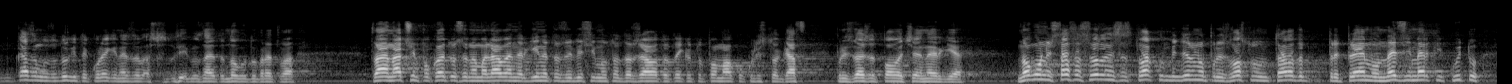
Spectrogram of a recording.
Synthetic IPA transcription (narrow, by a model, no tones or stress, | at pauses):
kazvəmɡozɐd̪ɾuɡ̟it̪ɛkolɛɡʲinɛzɐvaʃt̪ot̪ʊviɛɡoznaɛt̪ɛmnɔɡod̪obɾɛt̪ova | t̪ovaɛnat͡ʃinpokɔjt̪ʊsɛnɐmɐlʲavɐɛnɛɾɡʲijnət̪əzɐvisimost̪nɐd̪ɐɾʒavɐt̪ət̪ɤjkɐt̪ɔpomalˠkʊkolit͡ʃsst̪vɐɡaspɾoizvɛʒd̪ət̪̚pɔvɛt͡ʃɛːnɛɾɡʲijə | mnɔɡʊnɛʃt̪asəsvɤɾzɐnisɐst̪ovakombiniɾənopɾoizvɔt̪st̪vonot̪ɾʲabvəd̪ɐpɾɛt̪̚pɾiɛmɛonɛzimɛɾkikoit̪ʊ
